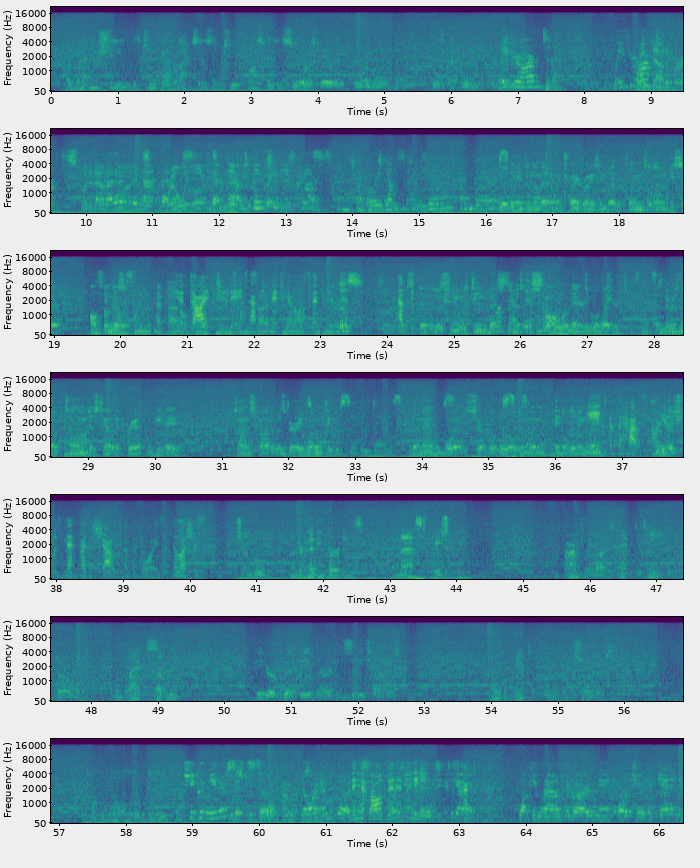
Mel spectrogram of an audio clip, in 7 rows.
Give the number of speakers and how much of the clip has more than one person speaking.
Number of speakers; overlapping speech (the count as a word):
ten, about 43%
